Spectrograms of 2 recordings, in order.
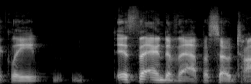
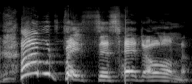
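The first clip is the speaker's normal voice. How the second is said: high, drawn-out parody; mocking quote of Dorit; 11 semitones higher, 3 dB louder, slower than usual. Castmate quoting Dorit back at her, high mocking caricature. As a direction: throw the boast back high and exaggerated.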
